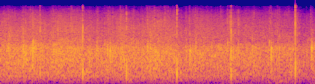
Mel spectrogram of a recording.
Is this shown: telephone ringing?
no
